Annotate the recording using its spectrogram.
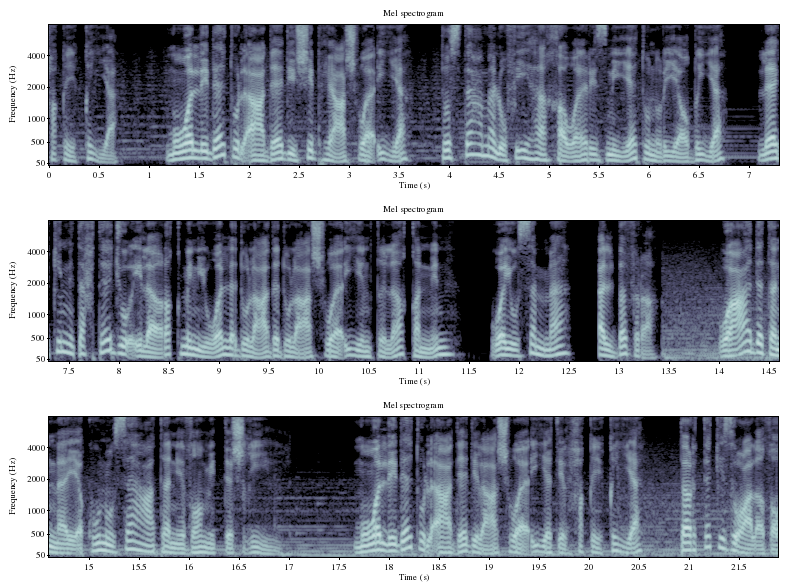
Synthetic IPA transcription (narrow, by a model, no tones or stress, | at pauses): ħɑqiːqɪjːa̰ | mʊwalːɪd̪aːt̪lʔa̰ʕd̪aːd̪ɪʃːɪbɦɪʕa̰ʃwaːʔɪjːa | t̪ʊst̪aʕmalʊfiːɦaːxawaːɾɪzmɪjːaːt̪ɾɪjɑːd̪ˤɨjːa | laːkɪnt̪aħt̪aːd͡ʒʔɪ̰laːɾˤɑqmɪnjʊwalːɪd̪alʕa̰d̪ad̪ʊlʕa̰ʃwaːʔɪjːɪnt̪ˤɨlɑːqɑnmɪnh | wʔajʊsamːaː | ʔalbaðɾˤɑ̰waʕaːd̪amaːja̰kuːnsaːʕanɨðˤɑːmɪt̪ːaʃɣiːl | mʊwalːɪd̪aːt̪alʔa̰ʕd̪aːd̪alʕa̰ʃwa̰ːʔɪjːaɪlħɑqiːqɪjːa | t̪ɑɾˤt̪akɪzʕa̰la̰ːðˤɑ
